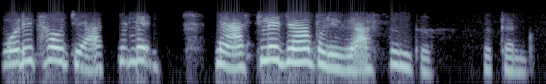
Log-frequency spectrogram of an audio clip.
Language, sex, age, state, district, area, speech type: Odia, female, 30-45, Odisha, Koraput, urban, conversation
